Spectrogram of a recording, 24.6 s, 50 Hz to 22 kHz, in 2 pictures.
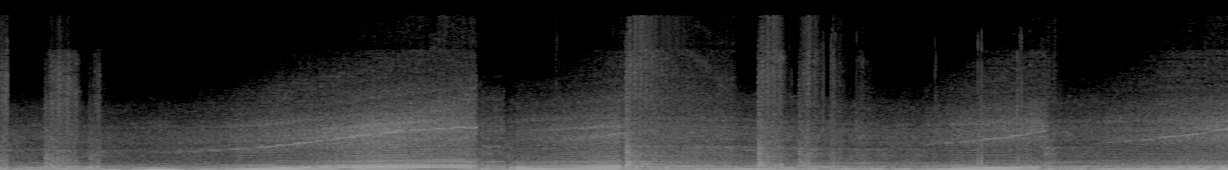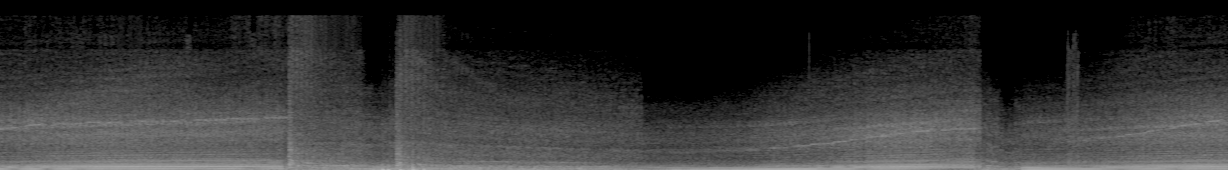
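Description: Race cars in the Castrol 1000 endurance race, with engines repeatedly rising in pitch through the gears and then dropping off, loud and continuous as cars pass and accelerate, broken by a few sharp transient bursts.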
